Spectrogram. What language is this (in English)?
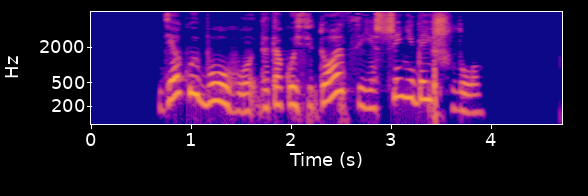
Belarusian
